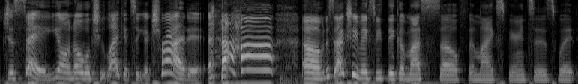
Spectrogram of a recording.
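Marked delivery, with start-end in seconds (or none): 2.8-4.0 high, loud laugh. Real, not acted. Laughs after teasing intro.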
